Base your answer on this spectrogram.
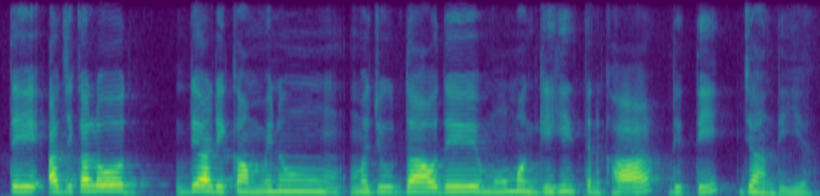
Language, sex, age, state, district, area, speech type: Punjabi, female, 30-45, Punjab, Tarn Taran, rural, spontaneous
